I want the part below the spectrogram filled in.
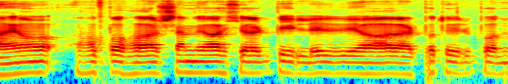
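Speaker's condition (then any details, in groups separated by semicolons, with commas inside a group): ALS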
